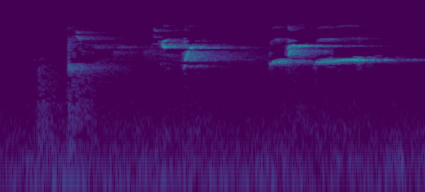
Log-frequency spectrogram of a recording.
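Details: Competition goldfinch placed third in a Casablanca bird-lovers' association contest, delivering loud, high, ringing twittered notes, including slurred and sustained tones, in two close phrases.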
